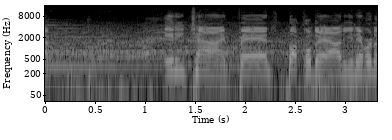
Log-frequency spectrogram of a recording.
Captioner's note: bell ringing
